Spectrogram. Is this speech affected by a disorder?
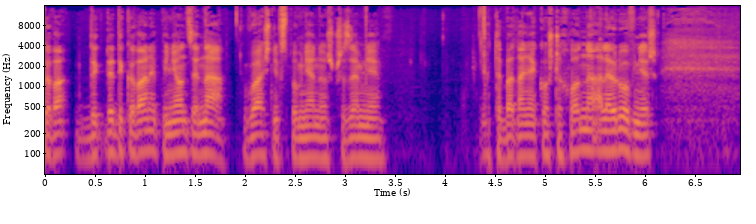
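No.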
